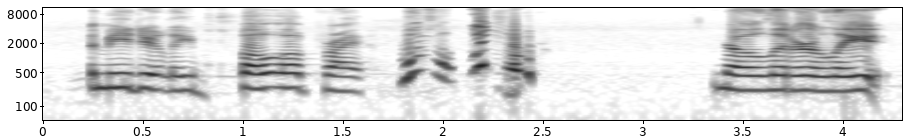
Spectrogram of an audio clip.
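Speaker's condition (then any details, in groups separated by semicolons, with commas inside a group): No condition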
